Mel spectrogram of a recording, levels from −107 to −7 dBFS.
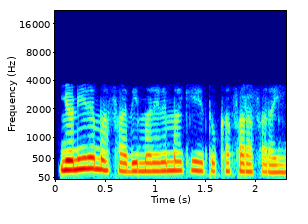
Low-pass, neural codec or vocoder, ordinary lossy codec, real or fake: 3.6 kHz; none; none; real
